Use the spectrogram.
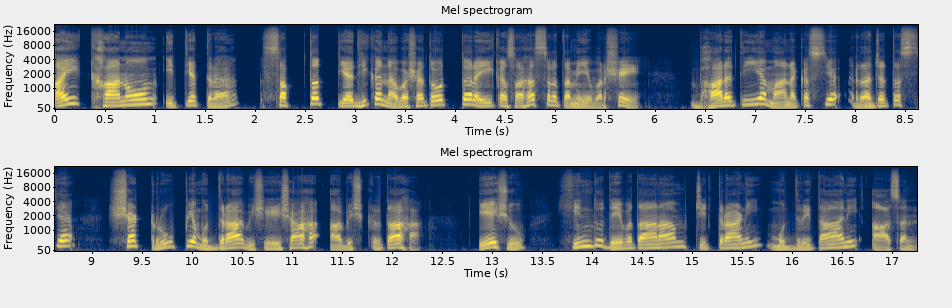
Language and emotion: Sanskrit, neutral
